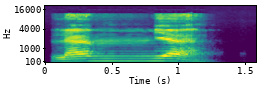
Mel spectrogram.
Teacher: Ya, jangan lama-lama. Karena kalau lama jadi guna. Jadi ada tambahan guna.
